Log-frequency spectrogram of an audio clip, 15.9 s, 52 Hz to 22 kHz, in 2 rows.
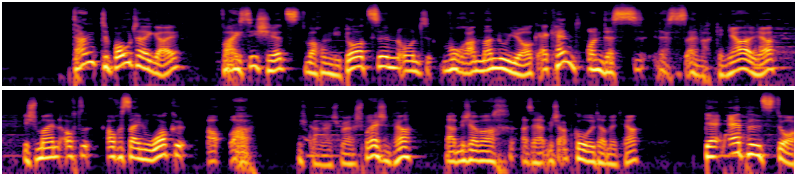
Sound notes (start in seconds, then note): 8.0 Weird sounds, like a Bantha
